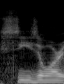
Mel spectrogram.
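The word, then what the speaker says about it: Xizor: They did, I think Caesar is how it's pronounced, the main villain.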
